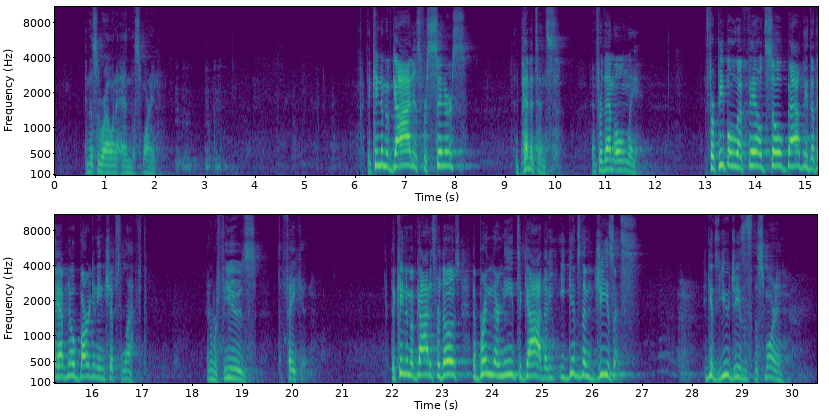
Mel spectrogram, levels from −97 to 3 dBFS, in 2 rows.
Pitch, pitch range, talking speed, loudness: 225 Hz, 175-255 Hz, 130 wpm, -25 LUFS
